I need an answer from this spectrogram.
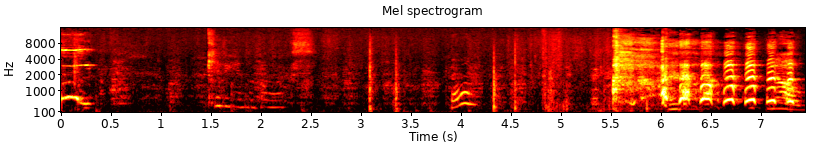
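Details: Domestic dog reacting to cat videos, a person scolding at first, then a fast run of high, rising-falling whines or yips repeated in quick succession over the final two seconds.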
